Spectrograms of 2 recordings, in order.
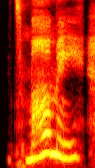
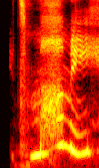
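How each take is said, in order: First: Put-on high, bright, louder child's cry of joy; excited child. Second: Put-on very high, louder gleeful child's shriek; even more excited child. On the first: Older sister telling her sister mom is back, excited high cry. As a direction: shout it like a thrilled little girl. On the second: Older sister repeating the news to her sister, squealing high. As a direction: squeal it, joy spilling over. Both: A narrator's reading.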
